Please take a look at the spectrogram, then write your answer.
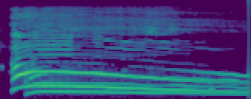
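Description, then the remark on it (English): A single wolf howls in one long, steady, loud note that drifts slightly downward in pitch and holds for over two seconds, with no voices. “In this portion of the show, we'd like to bring awareness to our Minnesota wolf population.”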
